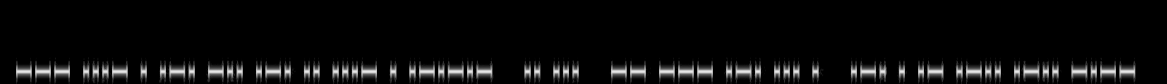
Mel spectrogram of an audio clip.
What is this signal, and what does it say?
Morse code, heard as a keyed tone, about 25 wpm, 600 Hz. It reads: OVERDRIVE. IS MORSE REALLY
